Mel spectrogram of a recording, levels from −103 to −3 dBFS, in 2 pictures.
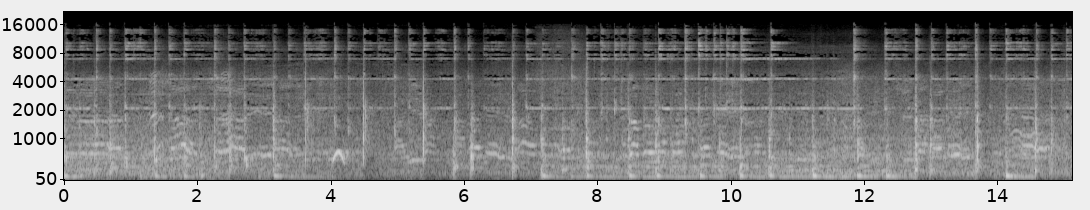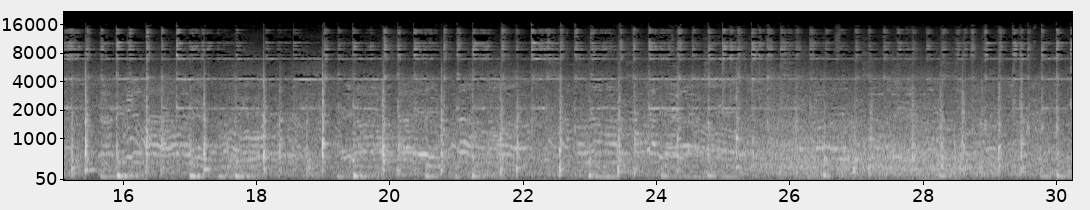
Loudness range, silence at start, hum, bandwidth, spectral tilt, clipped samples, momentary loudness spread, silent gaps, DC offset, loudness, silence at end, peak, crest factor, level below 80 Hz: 2 LU; 0 s; none; 16.5 kHz; -4 dB/octave; under 0.1%; 5 LU; none; under 0.1%; -29 LUFS; 0 s; -2 dBFS; 28 dB; -62 dBFS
